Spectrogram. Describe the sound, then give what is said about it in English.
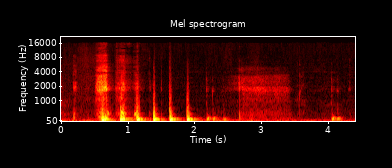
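A door knocker shaped like two boiled eggs strikes six times in a quick, steady rhythm, loud, then a brief soft hiss follows and the scene goes quiet apart from a faint thud. “And straight away, I can see that the door knocker is in the form of two lovely boiled eggs.”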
